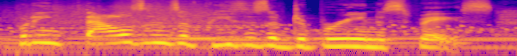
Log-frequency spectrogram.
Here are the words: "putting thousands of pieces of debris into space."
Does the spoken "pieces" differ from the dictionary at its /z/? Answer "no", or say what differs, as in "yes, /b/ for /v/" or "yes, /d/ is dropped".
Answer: no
